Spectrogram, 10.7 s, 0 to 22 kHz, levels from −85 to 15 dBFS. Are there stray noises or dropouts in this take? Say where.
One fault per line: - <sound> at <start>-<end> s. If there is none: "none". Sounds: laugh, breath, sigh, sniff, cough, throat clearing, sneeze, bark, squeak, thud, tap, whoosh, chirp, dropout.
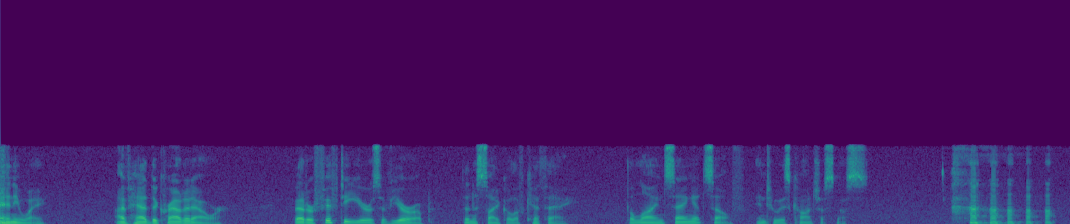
- laugh at 9.4-10.6 s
